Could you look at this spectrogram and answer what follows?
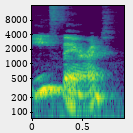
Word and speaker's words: efferent: Now, you need to understand the efferent, I pronounce E loudly to make sure you understand it starts with an E.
